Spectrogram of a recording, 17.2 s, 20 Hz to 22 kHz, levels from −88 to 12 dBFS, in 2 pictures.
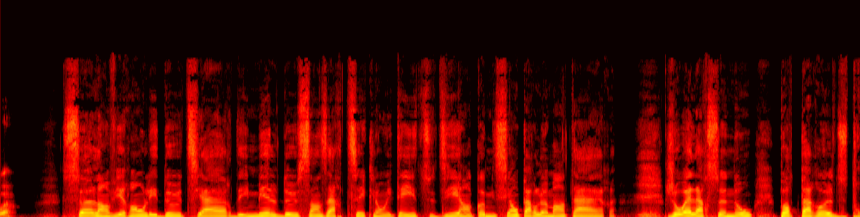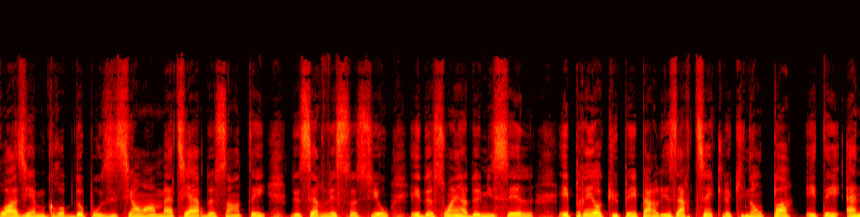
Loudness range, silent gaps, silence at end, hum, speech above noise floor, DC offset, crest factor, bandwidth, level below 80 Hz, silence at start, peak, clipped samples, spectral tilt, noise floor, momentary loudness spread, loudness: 2 LU; none; 0 s; none; 32 dB; under 0.1%; 18 dB; 16.5 kHz; -44 dBFS; 0 s; -6 dBFS; under 0.1%; -6 dB/octave; -55 dBFS; 7 LU; -24 LUFS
